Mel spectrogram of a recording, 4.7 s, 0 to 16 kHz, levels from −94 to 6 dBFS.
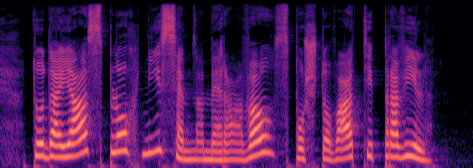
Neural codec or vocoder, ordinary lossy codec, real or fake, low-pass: none; none; real; 14.4 kHz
